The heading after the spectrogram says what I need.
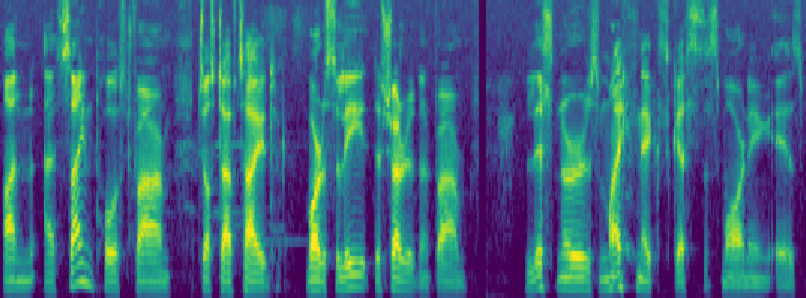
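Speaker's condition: No condition

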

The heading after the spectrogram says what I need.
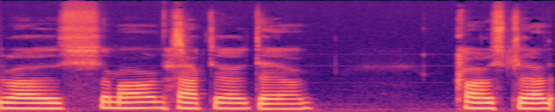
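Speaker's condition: Down syndrome; congenital, surgeries in early childhood; almost 21 years old; father repeatedly prompts to speak up

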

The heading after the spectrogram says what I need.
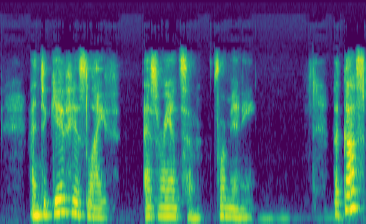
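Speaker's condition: No condition

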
